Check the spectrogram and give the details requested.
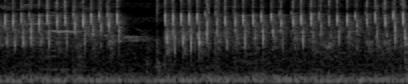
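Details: Caged hill prinia delivering a continuous fast rattle of sharp repeated notes, broken by one short pause, over a low steady background hum.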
